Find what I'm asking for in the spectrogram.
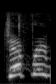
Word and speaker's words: Geoffrey: Geoffrey with a G, but it's the soft G, not the hard exactly.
